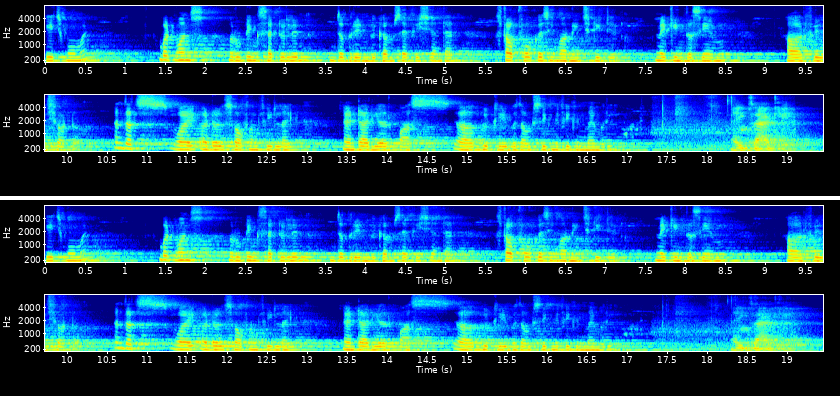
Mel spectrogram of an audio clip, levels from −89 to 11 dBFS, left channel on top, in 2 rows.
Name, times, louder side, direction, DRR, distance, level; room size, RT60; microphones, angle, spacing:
voice 1, 0.0-0.6 1.4-5.2 5.7-7.2 7.6-8.5 9.3-10.2 10.6-12.8 13.4-16.9 18.0-18.1, left 1 dB, 20° left, 4 dB, 1.1 m, -23 dB
voice 2, 17.3-19.1, left 1 dB, 55° left, 6 dB, 1.9 m, -29 dB
26.5 x 21.5 x 9.4 m, 2.6 s
head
